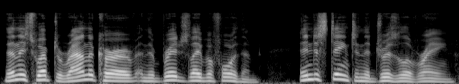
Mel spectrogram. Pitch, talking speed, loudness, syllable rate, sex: 160 Hz, 235 wpm, -16 LUFS, 6.4 syllables/s, male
